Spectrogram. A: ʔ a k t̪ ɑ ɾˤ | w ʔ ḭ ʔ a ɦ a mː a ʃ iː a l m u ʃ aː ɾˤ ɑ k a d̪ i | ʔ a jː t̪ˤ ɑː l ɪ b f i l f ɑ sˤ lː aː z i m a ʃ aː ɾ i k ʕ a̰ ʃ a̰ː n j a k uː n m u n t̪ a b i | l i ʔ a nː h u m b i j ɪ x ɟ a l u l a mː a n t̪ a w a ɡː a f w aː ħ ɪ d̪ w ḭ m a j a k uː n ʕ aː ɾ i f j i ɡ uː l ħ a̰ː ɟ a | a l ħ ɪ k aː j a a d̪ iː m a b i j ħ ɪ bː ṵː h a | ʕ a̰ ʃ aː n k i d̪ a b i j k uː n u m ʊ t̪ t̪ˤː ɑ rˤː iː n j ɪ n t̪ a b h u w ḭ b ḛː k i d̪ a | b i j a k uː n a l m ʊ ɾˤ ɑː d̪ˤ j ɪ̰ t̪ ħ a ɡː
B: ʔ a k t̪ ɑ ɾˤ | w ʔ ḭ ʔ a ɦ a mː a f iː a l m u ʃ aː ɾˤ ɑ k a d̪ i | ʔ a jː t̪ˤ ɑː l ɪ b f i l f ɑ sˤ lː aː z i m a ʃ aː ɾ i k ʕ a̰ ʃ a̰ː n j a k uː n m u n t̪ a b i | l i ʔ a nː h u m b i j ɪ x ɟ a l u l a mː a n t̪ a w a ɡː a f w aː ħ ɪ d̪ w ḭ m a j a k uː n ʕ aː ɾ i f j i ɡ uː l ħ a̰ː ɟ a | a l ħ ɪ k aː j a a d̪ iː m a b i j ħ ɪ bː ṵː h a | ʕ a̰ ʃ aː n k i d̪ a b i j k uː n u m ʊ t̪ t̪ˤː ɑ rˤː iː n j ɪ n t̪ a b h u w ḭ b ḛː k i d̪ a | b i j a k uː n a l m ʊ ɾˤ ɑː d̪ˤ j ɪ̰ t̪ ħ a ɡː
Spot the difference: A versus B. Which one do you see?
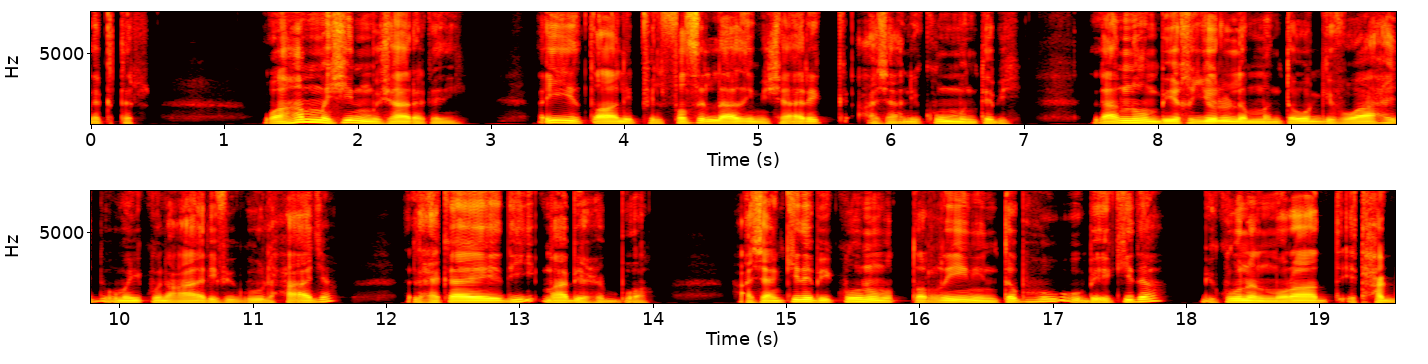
A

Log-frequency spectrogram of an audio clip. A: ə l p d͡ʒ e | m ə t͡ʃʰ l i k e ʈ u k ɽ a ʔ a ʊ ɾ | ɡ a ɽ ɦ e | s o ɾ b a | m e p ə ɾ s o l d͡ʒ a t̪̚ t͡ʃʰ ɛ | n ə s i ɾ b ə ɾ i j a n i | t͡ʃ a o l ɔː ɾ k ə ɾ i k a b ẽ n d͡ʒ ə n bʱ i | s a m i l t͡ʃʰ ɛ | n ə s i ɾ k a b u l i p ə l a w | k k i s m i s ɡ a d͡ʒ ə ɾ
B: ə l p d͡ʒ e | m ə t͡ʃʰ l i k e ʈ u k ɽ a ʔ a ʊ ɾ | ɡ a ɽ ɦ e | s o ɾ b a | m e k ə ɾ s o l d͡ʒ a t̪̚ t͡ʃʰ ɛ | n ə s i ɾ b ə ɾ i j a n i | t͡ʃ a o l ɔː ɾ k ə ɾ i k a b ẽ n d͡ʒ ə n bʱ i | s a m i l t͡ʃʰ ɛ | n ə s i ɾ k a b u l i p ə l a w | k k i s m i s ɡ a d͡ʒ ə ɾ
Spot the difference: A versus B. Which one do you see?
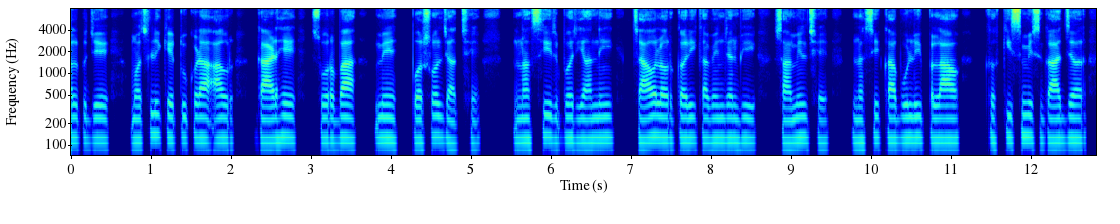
A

